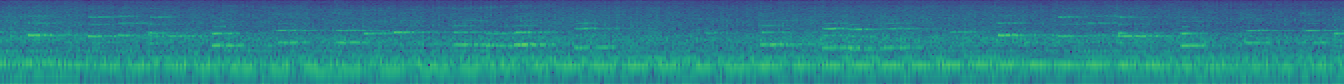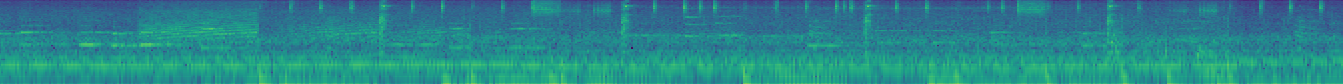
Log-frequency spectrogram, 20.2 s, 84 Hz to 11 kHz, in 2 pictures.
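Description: Background music, a melody that picks up a drum beat about twelve seconds in, laid over the steady drone of a 900-horsepower airboat's engine and propeller running at speed. The drone's pitch wavers and steps up near the end.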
